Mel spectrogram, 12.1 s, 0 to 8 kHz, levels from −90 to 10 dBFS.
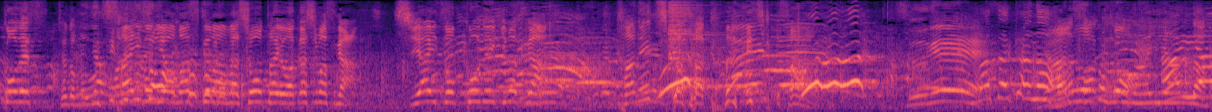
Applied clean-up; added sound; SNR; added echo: none; Gong; 10 dB; none.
